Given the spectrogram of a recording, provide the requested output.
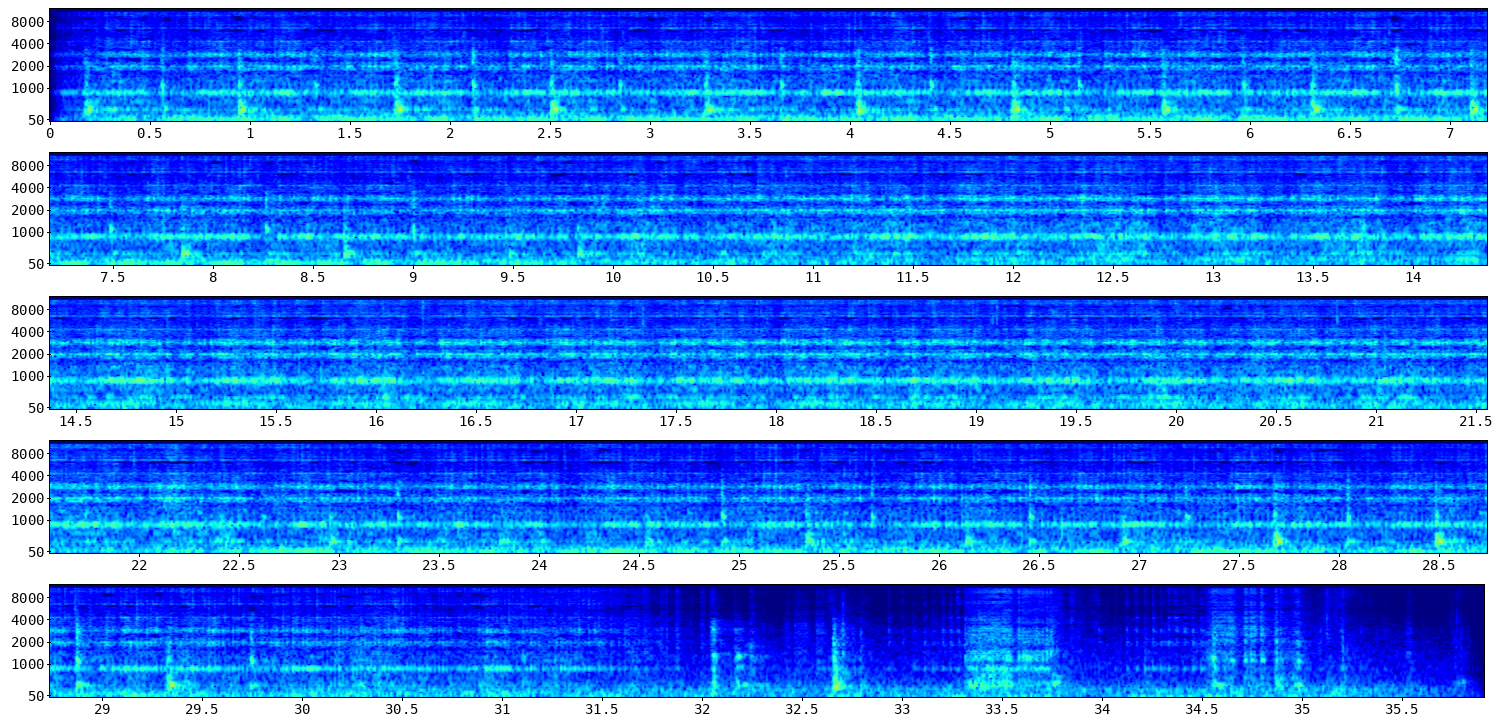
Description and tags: Stationary Bike
Elaine, Field-RecordingPoint, Koontz, Park, University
